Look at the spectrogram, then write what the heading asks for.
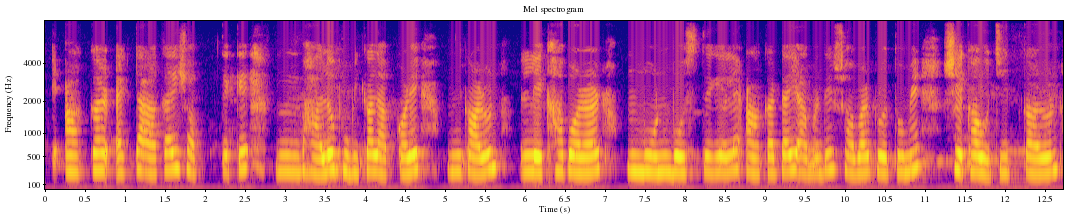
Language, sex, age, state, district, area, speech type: Bengali, female, 18-30, West Bengal, Uttar Dinajpur, urban, spontaneous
